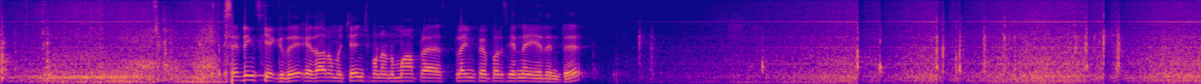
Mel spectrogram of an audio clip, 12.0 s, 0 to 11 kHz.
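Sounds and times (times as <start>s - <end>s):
faint high whine: 6.4s - 12.0s
printer mechanical whir: 6.4s - 12.0s.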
